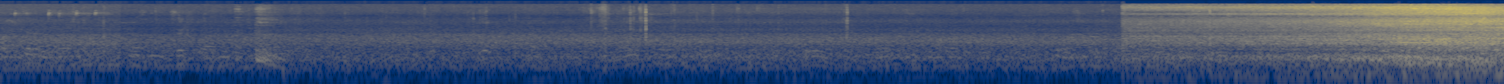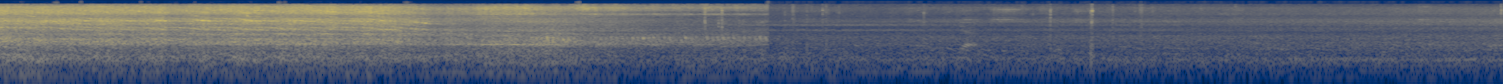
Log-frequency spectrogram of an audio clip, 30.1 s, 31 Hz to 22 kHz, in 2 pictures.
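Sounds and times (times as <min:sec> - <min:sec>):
train wheels rushing on rail: 0:11.2 - 0:30.0.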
